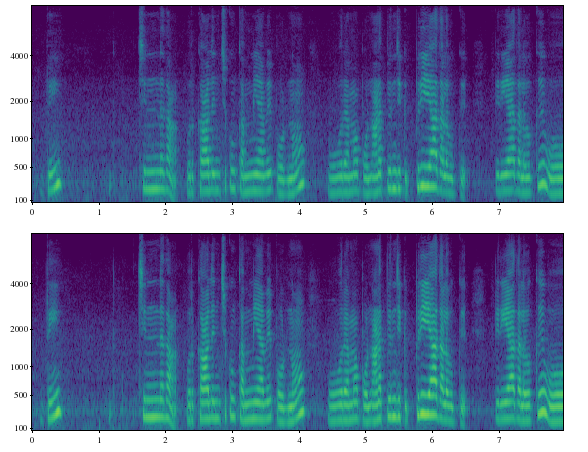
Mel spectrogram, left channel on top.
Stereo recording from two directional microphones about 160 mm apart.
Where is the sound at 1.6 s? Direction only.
55° right (ahead or behind).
